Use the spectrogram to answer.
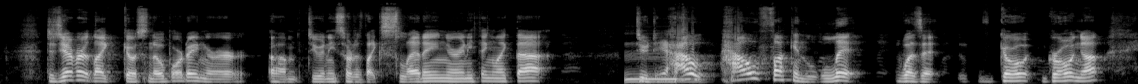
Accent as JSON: {"language": "English", "region": "Wyoming", "country": "United States", "said": "I'm from originally from Wyoming. And driving out there, like, the type of weather that we drive in would make people freak the fuck out here."}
